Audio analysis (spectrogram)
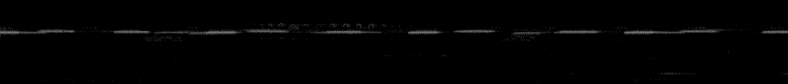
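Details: A male and female Carolina grasshopper in courtship display give a high, dry buzzing in short, evenly spaced bursts.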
